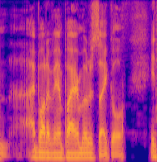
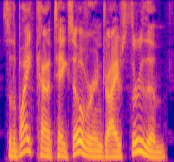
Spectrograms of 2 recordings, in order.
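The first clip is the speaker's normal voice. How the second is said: ordinary delivery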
